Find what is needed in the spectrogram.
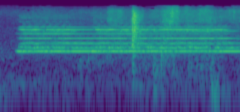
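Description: A high ringing tone of several steady pitches at once, starting just after the pause begins and held for over two seconds, with a short click partway through.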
